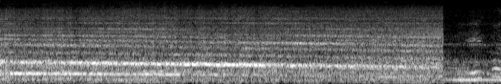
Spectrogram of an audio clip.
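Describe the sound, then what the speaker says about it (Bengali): A crowded metro rail train runs steadily with a loud, continuous rumble and whine that holds for about four seconds, then shifts to a lower hum near the end. "এই প্রথম মেট্রো রেলে উঠলাম, দেখেন কত গাদাগাদি।"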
